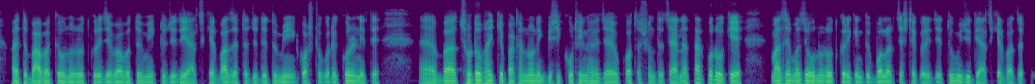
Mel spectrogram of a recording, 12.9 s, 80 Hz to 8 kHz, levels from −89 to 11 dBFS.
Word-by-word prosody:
হয়তো 95 -1 +2
বাবাকে 90 0 +3
অনুরোধ 90 -1 0
করি 85 +1 0
যে, 90 - +3
"বাবা 85 -1 +3
তুমি 90 -1 +1
একটু 90 - -7
যদি 85 0 0
আজকের - - -5
বাজারটা 85 -1 -1
যদি 80 0 -3
তুমিই 90 -3 0
কষ্ট 85 0 -1
করে 85 0 -1
করে 100 -1 +6
নিতে" - - -4 0.6
অ্যা - - -2 0.2
বা 105 - +7 0.2
ছোট 110 0 +3
ভাইকে 105 +1 +3
পাঠানো 100 0 +1
অনেক 95 0 +2
বেশি 100 - -3
কঠিন 100 0 +1
হয়ে 90 -2 +1
যায়, 90 0 +2
ও - - -4
কথা 90 +1 -2
শুনতে 90 -1 -4
চায় 85 -1 +1
না। - - +1
তারপর 130 -2 0
ওকে 100 +1 +2 0.5
মাঝে, 100 +1 +3
মাঝে 95 +1 +2
অনুরোধ 95 -1 +2
করে 90 -1 +3
কিন্তু 85 -1 -2
বলার 90 -2 +3
চেষ্টা - - -4
করি - - -2
যে, - - 0
"তুমি 100 -2 +2
যদি 90 - -1
আজকের - - -6
বাজার"... - - -2
90 Hz, 220 wpm, -22 LUFS, 85-100 Hz, 0.6 s, বা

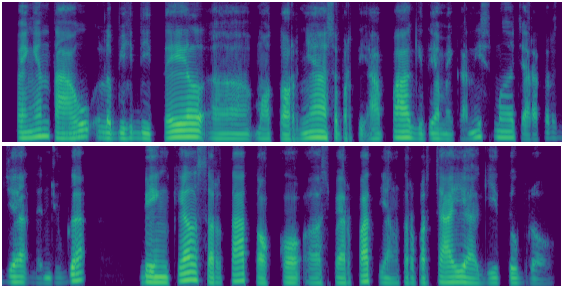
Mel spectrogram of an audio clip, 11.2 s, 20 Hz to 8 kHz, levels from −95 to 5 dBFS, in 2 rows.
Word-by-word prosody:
pengen 130 +6 +1
tahu 110 +6 +1
lebih 110 0 -3
detail, 130 +6 +5
eee, 105 -1 -5
motornya 105 +4 0
seperti - - -10
apa, 125 +5 +2
gitu 105 0 -9
ya, - - -3
mekanisme, 125 +6 -6
cara - - -7
kerja, 115 -2 -2
dan 100 -1 -17
juga 140 +10 +1 0.6
bengkel, 115 +8 +5
serta 135 +2 +1
toko, 105 +1 -1
eee, 100 0 -6
sparepart 105 +6 +1
yang 95 -1 -7
terpercaya 105 +3 +1
gitu, 100 +2 -6
Bro. 90 -4 -16
110 Hz, 130 wpm, -28 LUFS, 100-125 Hz, 0.6 s, detail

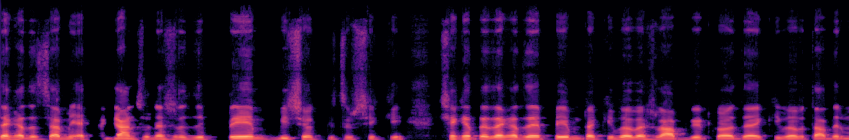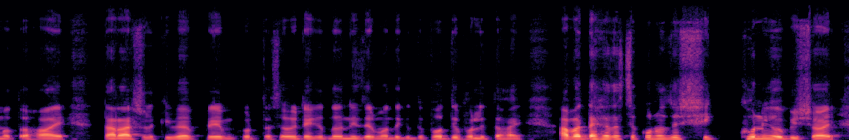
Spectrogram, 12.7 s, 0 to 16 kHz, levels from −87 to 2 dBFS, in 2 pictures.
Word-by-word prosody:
দেখা 130 +2 +5
যাচ্ছে 135 -1 -4
আমি 135 - -5
একটা 130 - -21
গান 125 0 +6
শুনে 135 -2 -2
আসলে 125 -1 -6
যে - - +2 0.2
প্রেম 150 +1 +6 0.2
বিষয়ক 125 +1 -2
কিছু 115 +2 -12
শিখি, 130 -1 -8 0.4
সেক্ষেত্রে 170 -2 +2
দেখা 140 0 +4
যায় 135 -1 +6
প্রেমটা 130 -1 +3
কিভাবে 130 -1 +3
আসলে 125 -1 -1
upgrade 120 -1 -5
করা 110 -1 +4
যায়, 105 -1 +4
কিভাবে 110 -2 -1
তাদের 105 +1 0
মত 105 - -8
হয়, 100 0 +1 0.3
তারা 110 +1 +4
আসলে 110 0 -11
কিভাবে 110 -2 -1
প্রেম 105 -1 -1
করতেছে। 105 - -9
ঐটা 115 - -2
কিন্তু 110 +1 -4
নিজের 105 0 -2
মধ্যে 100 0 -4 0.3
প্রতিফলিত 110 -3 -3
হয়। 95 -1 -4 0.3
আবার 165 - +9
দেখা 170 +1 +5
যাচ্ছে, 170 +2 -4
কোন 175 - -1
যে - - +1 0.2
শিক্ষণীয় 185 0 0
বিষয় 110 +2 +2
125 Hz, 205 wpm, -24 LUFS, 110-140 Hz, 0.4 s, আবার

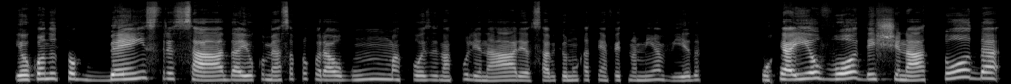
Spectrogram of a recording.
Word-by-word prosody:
Eu 215 +1 +4
quando 255 +3 +1
estou 255 0 0
bem 230 +6 +2
estressada 205 -8 +1
eu 205 0 +1
começo 210 +1 -6
a 245 - -11
procurar 235 -6 -5
alguma 220 +3 -5
coisa 205 -2 -7
na 190 -1 -6
culinária, 190 -3 -3
sabe? 180 +1 -6
Eu 190 - -5
eu 190 - -7
nunca 200 +1 -10
tenha 200 -1 -12
feito 195 +1 -11
na 190 - -11
minha 205 +4 -8
vida, 185 +2 -8 0.6
porque 205 +2 -8
aí 225 +3 +7
eu 275 +1 +5
vou 255 +4 +5
destinar 225 -4 +1 0.2
toda 280 -1 +2
215 Hz, 165 wpm, -22 LUFS, 195-245 Hz, 0.6 s, aí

